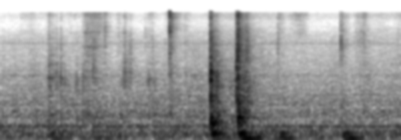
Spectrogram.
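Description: A plastic tape runner and cardstock handled on a cutting mat: a few sharp plastic clicks about a second in, as the runner is drawn across the card and set down.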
